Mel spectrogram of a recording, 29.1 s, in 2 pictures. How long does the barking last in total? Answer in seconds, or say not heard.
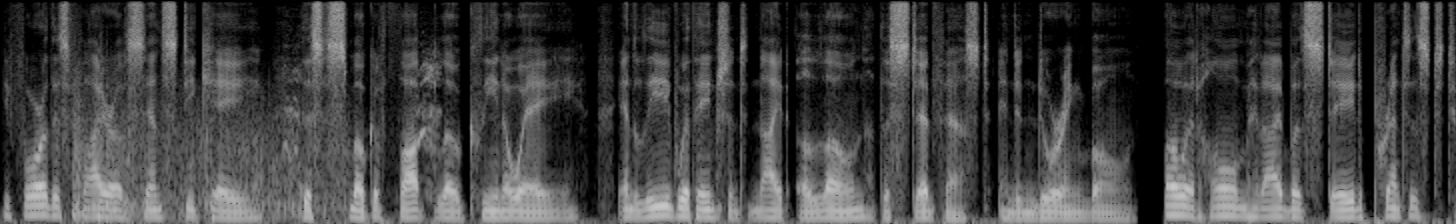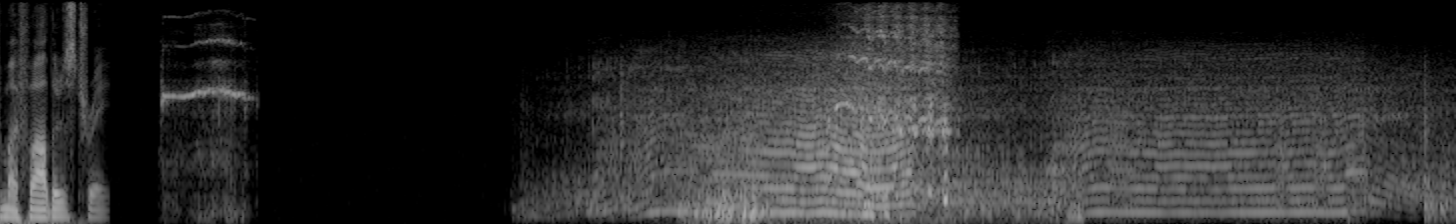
not heard.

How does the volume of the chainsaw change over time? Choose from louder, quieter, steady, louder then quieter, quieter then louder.
louder then quieter.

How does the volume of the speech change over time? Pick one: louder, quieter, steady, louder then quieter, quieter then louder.
steady.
